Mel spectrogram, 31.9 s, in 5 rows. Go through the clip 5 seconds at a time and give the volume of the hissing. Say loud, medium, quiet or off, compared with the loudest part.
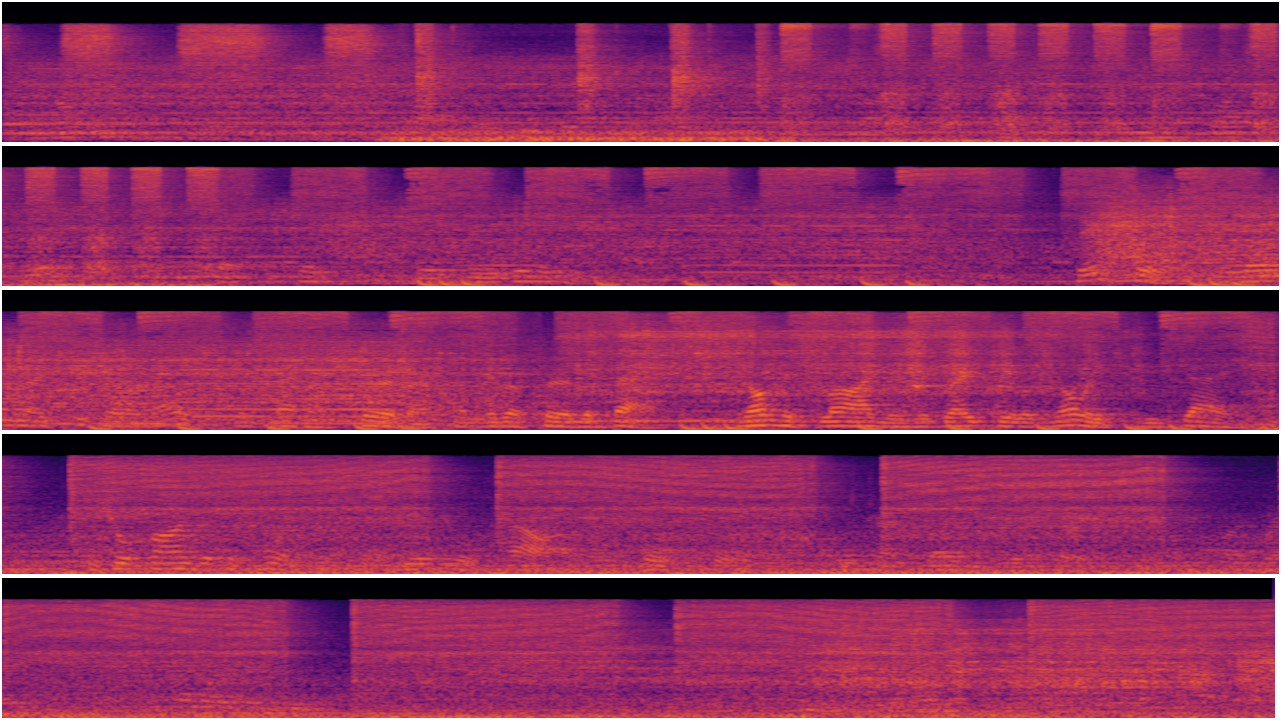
loud, medium, medium, medium, loud, loud, loud.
